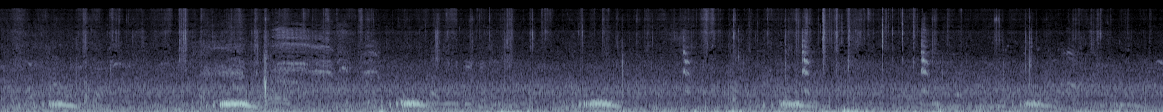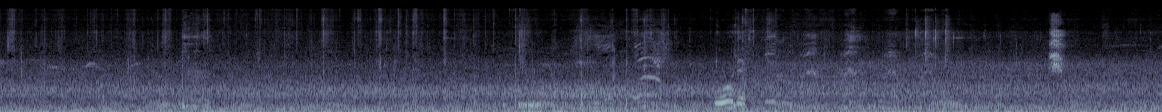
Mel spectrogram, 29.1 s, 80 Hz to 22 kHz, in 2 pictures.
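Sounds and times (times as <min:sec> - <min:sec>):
pigeons cooing: 0:00.1 - 0:05.8, 0:06.9 - 0:08.7, 0:09.4 - 0:10.4, 0:11.4 - 0:17.8, 0:20.1 - 0:22.9, 0:23.7 - 0:26.8.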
